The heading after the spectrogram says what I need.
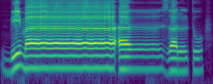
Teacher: maka Bimanya kita panjangkan sepanjang empat harakat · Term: Mad Jaiz munfasil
